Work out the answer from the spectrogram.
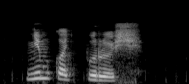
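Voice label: "нимкодьпырысь", Komi-Zyrian, female; kpv audio dict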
